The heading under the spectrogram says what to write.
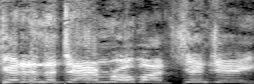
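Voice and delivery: loud, high-pitched shout. A father to his son Shinji, who asks why he always shouts, shouting. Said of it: "Why are you always shouting at me?".

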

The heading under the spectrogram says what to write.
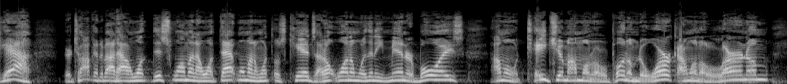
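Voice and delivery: exaggerated put-on backwoods hillbilly voice. Retelling what a man in Pennsylvania said: imitating a hillbilly voice. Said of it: "I'm not trying to talk like a hillbilly".

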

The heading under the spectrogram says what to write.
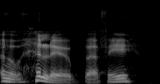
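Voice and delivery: snooty put-on voice. Greeting someone in a hoity-toity voice. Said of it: "you got that hoity-toity voice".

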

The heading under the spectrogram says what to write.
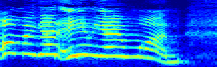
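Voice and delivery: mock thrilled, high, excited shouting outburst. Retelling getting a text saying they'd won a signed guitar, retelling own shout. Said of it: "shouts like".

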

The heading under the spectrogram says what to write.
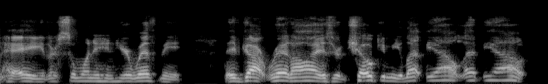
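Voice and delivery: put-on half-voiced frantic pleading, screaming. Telling a famous story of an inmate locked in cell 14, imitating an inmate screaming. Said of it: "and he was screaming".

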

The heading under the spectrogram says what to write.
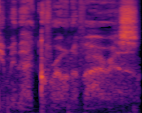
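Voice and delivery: hushed, breathy, joking whisper. Joking about meeting an infected person, saying the line: mock whisper. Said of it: "I'm gonna whisper".

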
